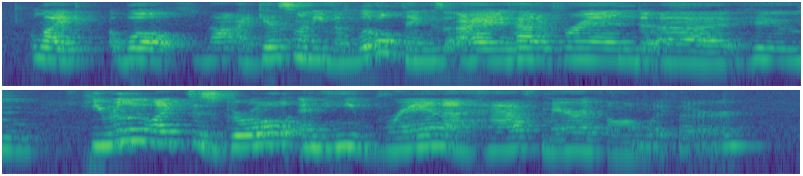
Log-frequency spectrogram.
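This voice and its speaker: Audible room echo surrounds a woman's voice. She speaks at a fairly slow pace with ordinary pitch variation. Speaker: stand-up comedian. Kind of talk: open-mic stand-up set, rambling self-deprecating bits with crude punchlines. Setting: stage with audience at a bar open mic. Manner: scattered and giggly, loses her train of thought; halting, filler-heavy delivery full of ums and self-corrections. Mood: self-deprecating, playful. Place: bar.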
